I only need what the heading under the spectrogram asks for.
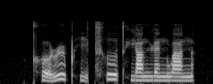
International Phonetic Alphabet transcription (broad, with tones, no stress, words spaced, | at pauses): kʰɤ̰˨˩ɻɻ̩˥˩pʰḭ˨˩ t͡sʰɹ̩˥ t̪ʰjä˥n̪ɥɛ˥nwa˥n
